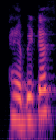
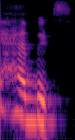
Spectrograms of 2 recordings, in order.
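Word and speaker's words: habitus: हैबिटस की बात करते हैं बो हैबिटस का मतलब देखिए हैबिट्स है ना लेकिन इसको प्रोनाउंस हैबिटस से ही किया जाता है जनरली ठीक है तो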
